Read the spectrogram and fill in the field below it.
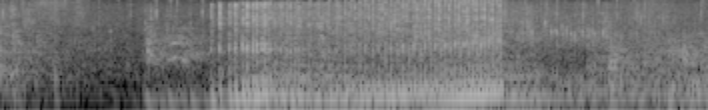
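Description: A motorcycle engine starts and revs loudly.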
